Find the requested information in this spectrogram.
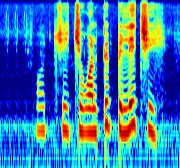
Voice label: oochiichiwalpIipilIchiw, Oapan minimal pairs female; Oapan minimal pairs 1998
